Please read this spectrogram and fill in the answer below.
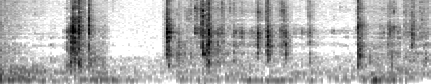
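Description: Hard plastic clicking and knocking as a small battery tester is handled and fitted into a Nerf Barricade blaster's plastic shell: a single click about a second in, then a quick irregular run of clicks and a few more near the end.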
